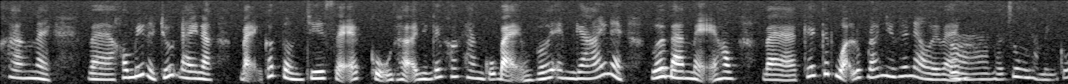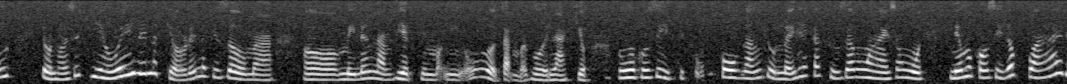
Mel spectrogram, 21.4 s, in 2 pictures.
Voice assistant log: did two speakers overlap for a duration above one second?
No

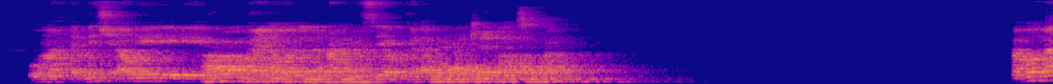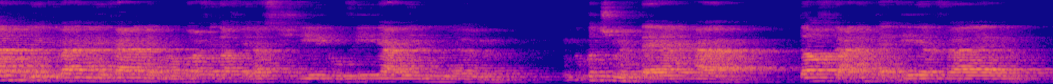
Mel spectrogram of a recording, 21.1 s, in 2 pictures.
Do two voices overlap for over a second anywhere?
Yes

